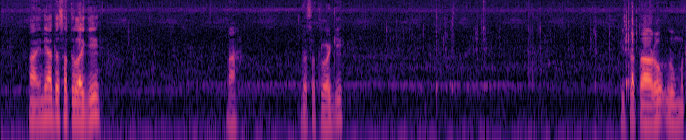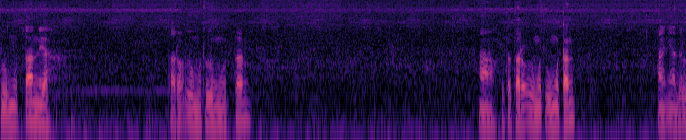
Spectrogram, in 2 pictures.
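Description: A young man speaks calmly in short bursts, close by.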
